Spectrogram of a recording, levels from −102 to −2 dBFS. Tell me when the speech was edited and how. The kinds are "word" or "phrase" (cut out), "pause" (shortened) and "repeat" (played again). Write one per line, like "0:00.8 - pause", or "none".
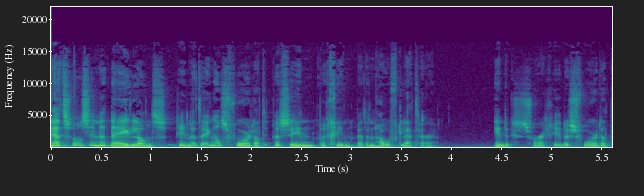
0:01.3 - word
0:02.2 - word
0:04.6 - word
